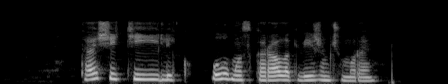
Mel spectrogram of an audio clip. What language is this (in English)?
Mari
